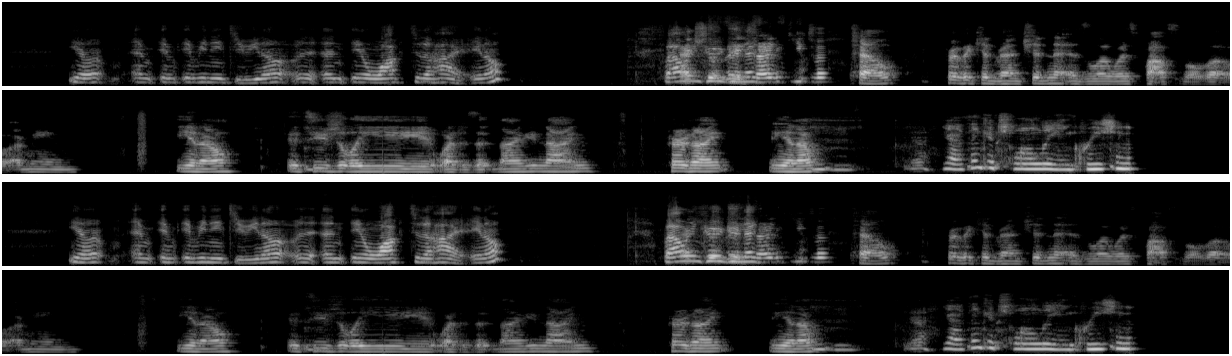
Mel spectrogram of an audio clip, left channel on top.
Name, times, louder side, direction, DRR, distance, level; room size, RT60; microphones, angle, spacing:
voice 1, 0.7-1.0 1.3-5.0 6.3-7.6 21.3-21.6, right 3 dB, 35° right, 0.5 m, -27 dB
voice 2, 6.8-9.0 9.5-13.0 13.6-13.7 14.0-14.6 15.1-18.2 18.9-19.5 20.0-20.5, left 6 dB, 80° left, 0.4 m, -27 dB
voice 3, 20.4-20.8 21.7-23.6, left 3 dB, 35° left, 0.7 m, -22 dB
3.8 x 2.6 x 3.1 m
head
